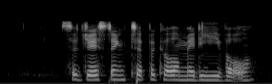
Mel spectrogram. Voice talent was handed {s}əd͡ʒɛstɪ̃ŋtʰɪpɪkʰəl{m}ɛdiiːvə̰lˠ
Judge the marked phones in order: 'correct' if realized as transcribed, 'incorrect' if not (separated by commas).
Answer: correct, correct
